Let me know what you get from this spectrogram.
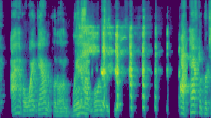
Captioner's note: laughs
